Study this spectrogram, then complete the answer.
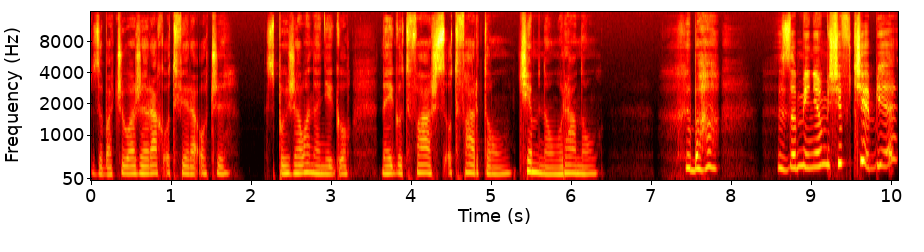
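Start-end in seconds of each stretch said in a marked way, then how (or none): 7.1-10.0 very high, frightened, terrified voice. Narrator reads a woman looking at a wounded man, terrified. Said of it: "powiedziała przerażona".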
